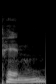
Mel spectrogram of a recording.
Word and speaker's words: pen: Judy McQuer, says he, her mark, footnote, pin, read pen. It formally was vulgarly pronounced pin in Ireland.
